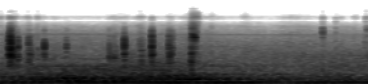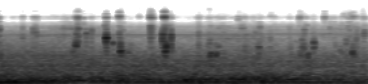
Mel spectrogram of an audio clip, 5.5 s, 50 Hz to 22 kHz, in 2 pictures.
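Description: Engine oil running in a stream from the sump drain hole of a Yamaha FJ-09 into a drain pan as the drain bolt comes out, with a few sharp metal clicks near the start. The flow sound is strongest at first and fades over the first few seconds.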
